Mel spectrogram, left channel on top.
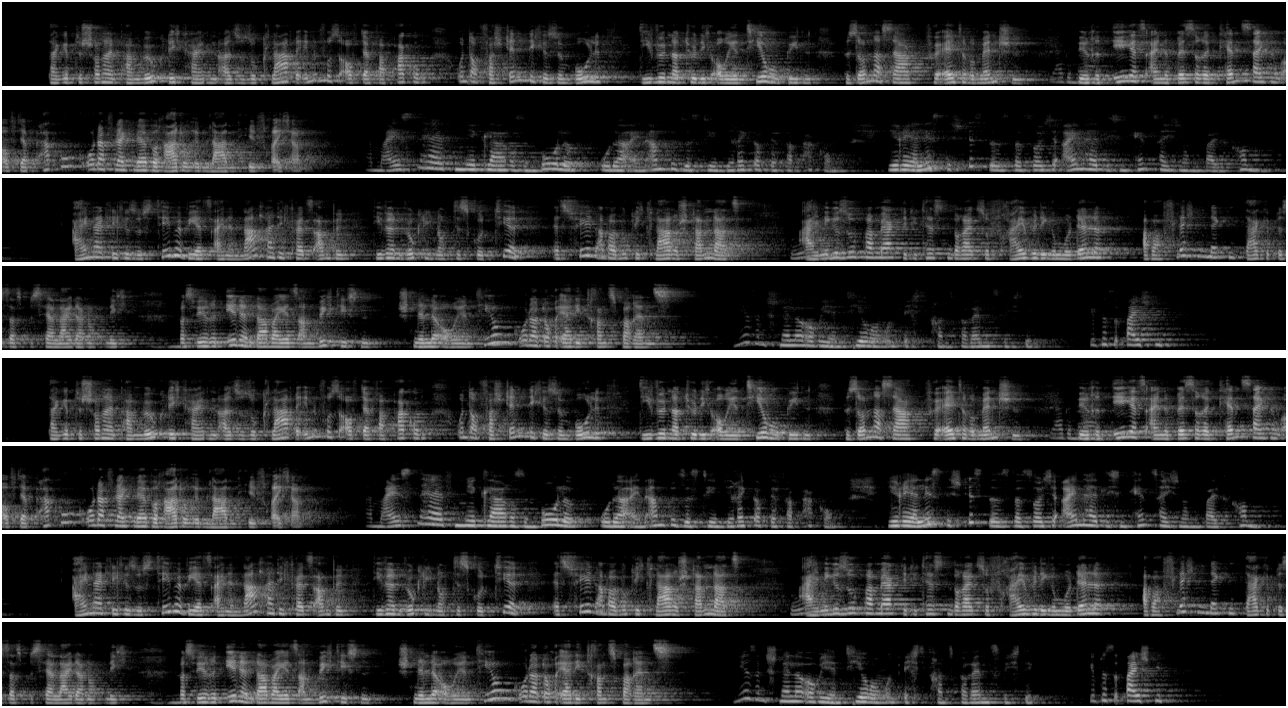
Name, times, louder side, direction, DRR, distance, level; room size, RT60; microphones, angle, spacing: voice 1, 0.5-10.2 10.8-15.8 26.4-29.1 29.4-30.9 31.2-33.4 33.6-36.7 37.1-42.2 42.5-45.2, right 1 dB, 10° right, 6 dB, 1.0 m, -27 dB
voice 2, 10.5-11.0 16.5-25.5 33.6-33.8 40.2-40.4 45.8-48.8 49.4-50.1, right 3 dB, 75° right, 9 dB, 0.9 m, -30 dB
12.0 x 11.0 x 9.3 m, 1.1 s
head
